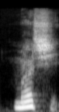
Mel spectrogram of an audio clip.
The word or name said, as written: Mashi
